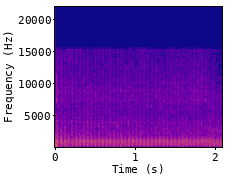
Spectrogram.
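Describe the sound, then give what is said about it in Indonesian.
Automatic gunfire from a Glock 17 pistol fitted with a Glock switch and a 50-round magazine: a loud, continuous burst of rapid, closely spaced shots runs for about two seconds without a pause. “This is a normal Glock 17 with a Glock switch and a 50 round magazine taken from the same suspect.”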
